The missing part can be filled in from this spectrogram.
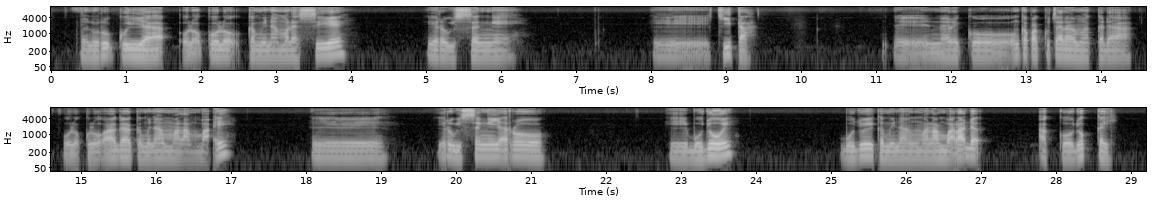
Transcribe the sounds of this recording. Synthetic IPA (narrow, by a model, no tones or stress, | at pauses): mənuɾuʔkuija | o̰lʔo̰ʔkolo̰ʔkaminamalasːie | eɾowisːəŋːe | ḛ | t͡ʃit̪a | ḛna̰ɾeko̰ŋkapakːut͡ʃanamakːada | o̰lo̰ʔkːoloʔa̰ɡakaminaŋmala̰mba̰ʔe | e | ja̰ɾowisːəŋːejaʔro | ebod͡ʒoe | bod͡ʒoekaminaŋmalamba̰ʔlʔa̰ʔdaʔ | akːod͡ʒokːai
